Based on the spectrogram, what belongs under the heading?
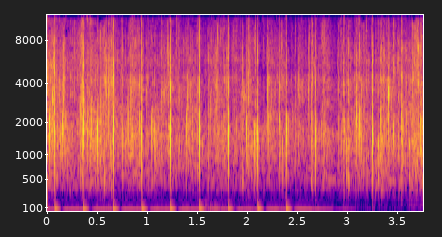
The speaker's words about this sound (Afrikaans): Maak nie saak wat die omstandighede was nie, wat die omstandighede tans is nie, maar dat God vir jou goed was, gee hom die eer, gee hom die lof, gee hom 'n hande klap.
